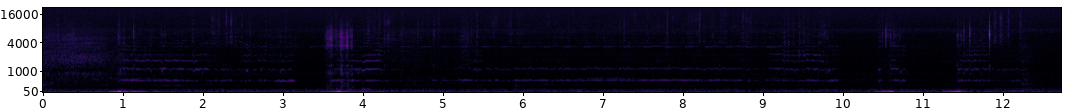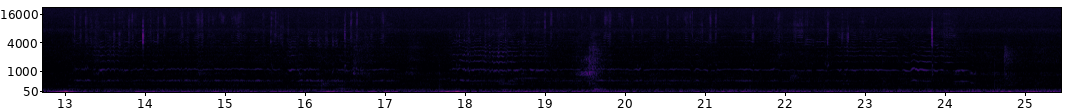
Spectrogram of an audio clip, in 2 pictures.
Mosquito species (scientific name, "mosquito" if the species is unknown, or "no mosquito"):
Aedes aegypti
